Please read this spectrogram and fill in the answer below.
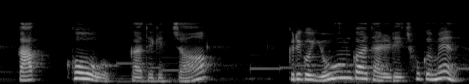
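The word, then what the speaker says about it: がっこう: 그럼 발음은 각코가 되겠죠.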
